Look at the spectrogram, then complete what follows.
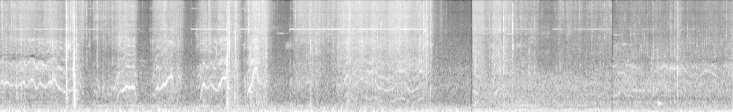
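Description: Electric motor and gearbox of an Axial Wrangler RC crawler whining at crawling speed, with a few sharp cracks of twigs and leaves under its tyres, loudest about a second and a half in and again near five seconds. Birds call in the background.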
